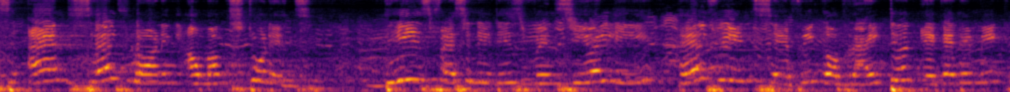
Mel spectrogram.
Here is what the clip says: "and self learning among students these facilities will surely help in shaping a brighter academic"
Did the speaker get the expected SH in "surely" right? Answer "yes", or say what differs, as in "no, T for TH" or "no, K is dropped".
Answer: no, S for SH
